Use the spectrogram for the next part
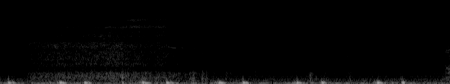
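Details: Simulated ENT exam role-play, chest auscultation during deep breathing: soft, steady paired heartbeat thumps about 78 per minute with a brief breathy hiss early on.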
